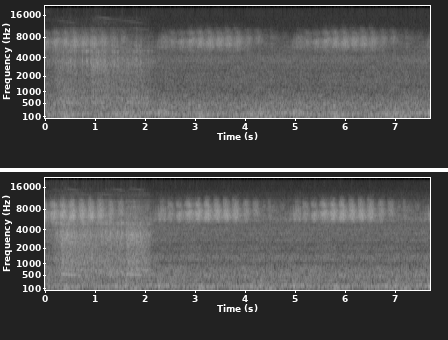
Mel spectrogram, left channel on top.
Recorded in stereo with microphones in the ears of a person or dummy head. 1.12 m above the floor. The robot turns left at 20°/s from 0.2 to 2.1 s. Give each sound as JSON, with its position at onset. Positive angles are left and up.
{"t": 0.0, "sound": "an insect", "azimuth_deg": -95, "distance_m": 3.5}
